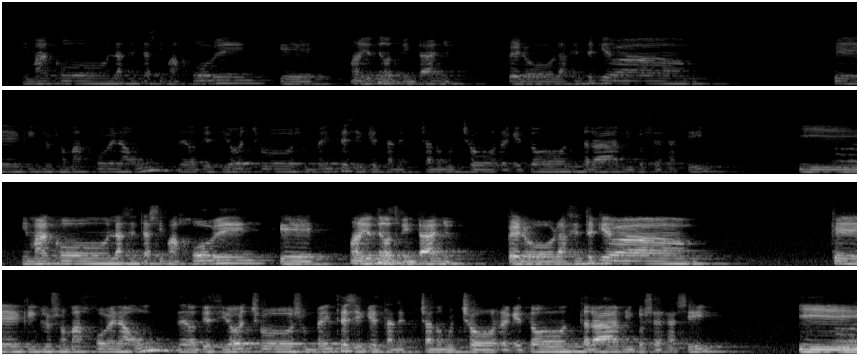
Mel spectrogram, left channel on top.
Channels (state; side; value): quieter; left; 22.5 dB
